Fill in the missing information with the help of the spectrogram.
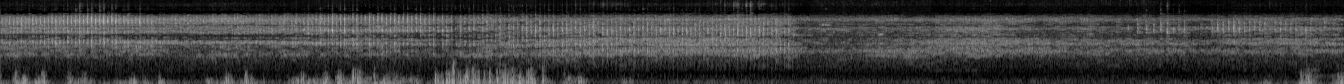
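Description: Farm tractors running under load as they work a field, with a steady mechanical drone. Irregular heavy low rumbling surges come in the first four seconds or so. After about six seconds the sound drops to a quieter, steadier drone.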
